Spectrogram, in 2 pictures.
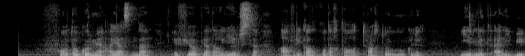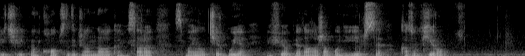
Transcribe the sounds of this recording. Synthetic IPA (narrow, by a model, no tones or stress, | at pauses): fo̞t̪o̞kʲʰɵɾme̞ʔɑjɑsənd̪ɑ | ḛfio̞pʲijad̪ɑʁəje̞lʃɪ̥sɪa̰fɾijkɑlˠəqwod̪ɑqt̪ɑʁət̪ʰʊɾɑqt̪əwɵkʲɪlɪk | je̞ɾlɪkʲæ̰lijbejbɪt̪ʃɪlɪk̚pe̞ɴqʰɑwəpsɪzd̪ɪkʒɑnənd̪ɑʁəkʰo̞mʲijsːɑɾʔəəsmailˠt͡ʃerɡuja | e̞̰fio̞pʲijad̪ɑʁəʒɑpo̞nʲijaje̞lʃɪ̥sɪ̰kʰazoxʲiɾo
